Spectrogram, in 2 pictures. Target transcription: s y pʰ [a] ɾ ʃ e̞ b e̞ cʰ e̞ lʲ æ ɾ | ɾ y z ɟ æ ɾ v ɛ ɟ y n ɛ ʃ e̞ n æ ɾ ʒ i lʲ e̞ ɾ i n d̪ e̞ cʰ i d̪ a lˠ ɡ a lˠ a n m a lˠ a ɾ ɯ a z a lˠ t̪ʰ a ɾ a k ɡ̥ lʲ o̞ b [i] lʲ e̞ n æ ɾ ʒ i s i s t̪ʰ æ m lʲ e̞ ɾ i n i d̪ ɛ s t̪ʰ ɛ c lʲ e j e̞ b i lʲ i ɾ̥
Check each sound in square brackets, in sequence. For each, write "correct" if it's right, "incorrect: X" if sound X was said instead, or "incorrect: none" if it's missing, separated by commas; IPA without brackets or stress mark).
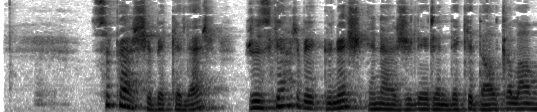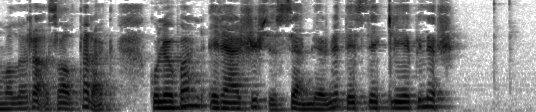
incorrect: æ, incorrect: a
